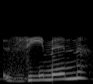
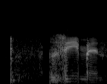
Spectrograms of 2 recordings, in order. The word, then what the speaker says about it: Zeeman: We believe that that is Zeeman crater. Zeeman. Okay, and can you say the first letter? I may be pronouncing that wrong.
